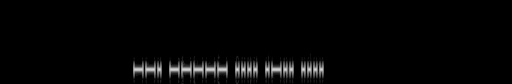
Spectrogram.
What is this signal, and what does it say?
Morse code, heard as a keyed tone, about 40 wpm, 700 Hz. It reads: G0HLH
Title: DXCC-100 Call Signs - 5 Characters - Repeated 3x - 40wpm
